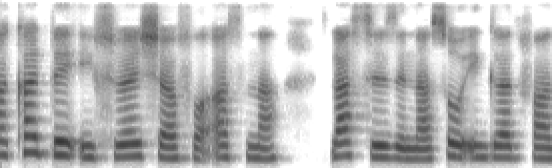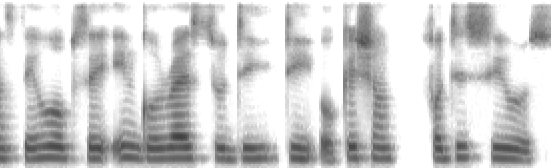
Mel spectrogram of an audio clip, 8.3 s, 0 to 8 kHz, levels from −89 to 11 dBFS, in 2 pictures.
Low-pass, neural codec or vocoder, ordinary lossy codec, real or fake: 7.2 kHz; codec, 24 kHz, 0.9 kbps, WavTokenizer, large speech release; none; fake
